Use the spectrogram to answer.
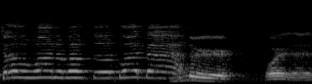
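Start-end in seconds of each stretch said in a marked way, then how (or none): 0.0-1.9 very high shouted call. Voicing the crowd calling requests to a performer: shouted request. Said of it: "several requests being shouted out".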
